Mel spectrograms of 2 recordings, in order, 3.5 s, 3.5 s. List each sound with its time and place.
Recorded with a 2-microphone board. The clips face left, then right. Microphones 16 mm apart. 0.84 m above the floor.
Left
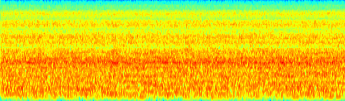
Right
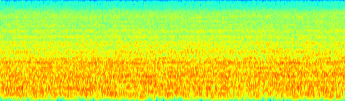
0.0 s running water: 75° left (ahead or behind), 5.5 m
